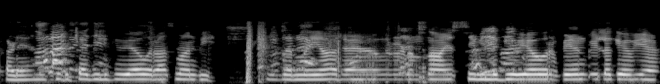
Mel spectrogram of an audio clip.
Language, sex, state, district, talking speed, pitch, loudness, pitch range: Rajasthani, male, Rajasthan, Nagaur, 125 wpm, 230 Hz, -15 LUFS, 225-235 Hz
